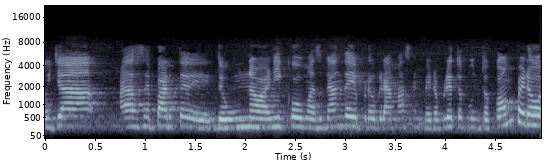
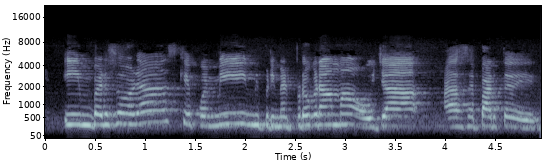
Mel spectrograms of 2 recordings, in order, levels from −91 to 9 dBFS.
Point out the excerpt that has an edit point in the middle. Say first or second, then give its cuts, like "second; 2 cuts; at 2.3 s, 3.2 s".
first; 1 cut; at 1.7 s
